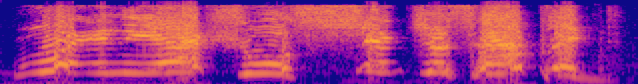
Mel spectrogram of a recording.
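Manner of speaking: slow, loud, high shout; angry shout. Real, not acted. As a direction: bellow in disbelief. Card game goes wrong.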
